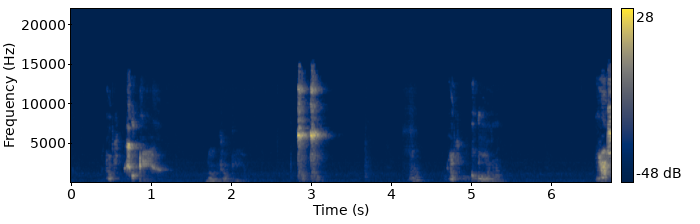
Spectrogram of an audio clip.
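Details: Pet male African grey parrot indoors, talking while asking for food; short scratchy, speech-like word bursts spaced over several seconds, with a sharp hissing burst near the middle and a bright squawk at the end.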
